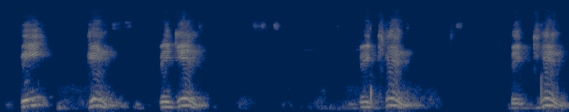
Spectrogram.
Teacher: So begin contains 2 syllables and the final consonant is preceded by a vowel and the word is accented on the last syllable. The stress is on second syllable, on the last syllable.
